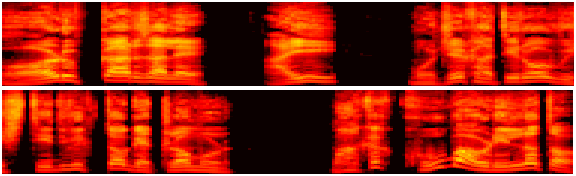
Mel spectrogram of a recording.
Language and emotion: Goan Konkani, happy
